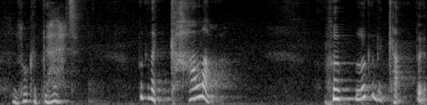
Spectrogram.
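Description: A woman's somewhat breathy voice has a dark, mellow tone and swings very widely in pitch. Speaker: urban explorer vlogger. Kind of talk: casual vlog commentary. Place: empty room. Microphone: phone near.

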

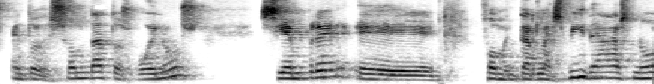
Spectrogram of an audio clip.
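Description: The voice is somewhat breathy, with lively intonation. It moves at a moderate pace over a quiet background. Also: woman. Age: 40s. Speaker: cultural manager and innovation consultant; workshop instructor. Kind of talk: online masterclass lecture. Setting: video call. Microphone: video call.

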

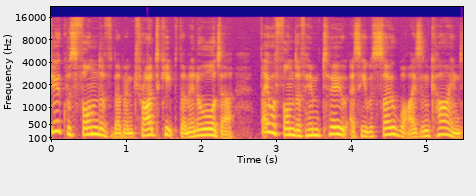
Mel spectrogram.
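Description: Reading done in a natural voice

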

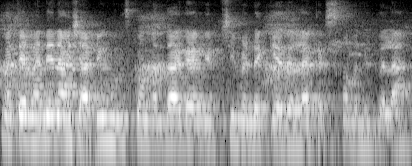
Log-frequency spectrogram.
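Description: A woman with a North Karnataka accent speaks at a medium pitch in monotone, flat intonation. Room echo and noticeable background noise are audible. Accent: north Karnataka Kannada. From Haveri district, northern Karnataka. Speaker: vlogger and tailor. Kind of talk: casual talk to camera, reading viewer comments.

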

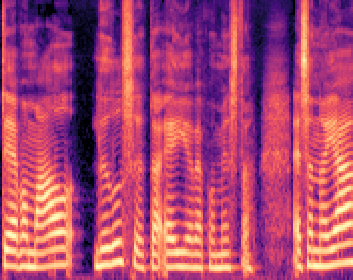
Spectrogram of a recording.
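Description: Against a quiet background, a woman talks at a moderate pace. Her intonation stays fairly even. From Denmark. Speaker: mayor; podcast guest. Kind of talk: interview. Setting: office. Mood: calm, reflective. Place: meeting room. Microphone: headset.

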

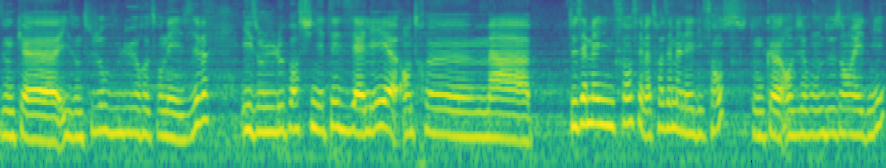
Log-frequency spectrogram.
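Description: Fairly low in pitch, a woman talks at a fast pace in a dark, mellow tone. Her pitch varies in an ordinary way.

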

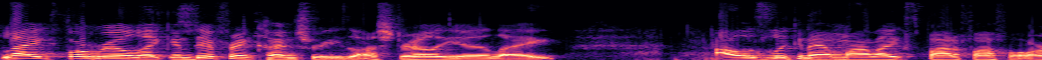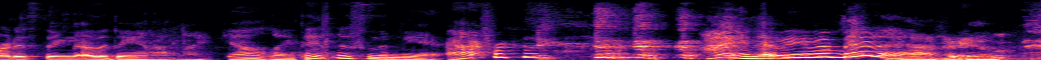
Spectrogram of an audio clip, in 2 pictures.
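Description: Over light background noise, a woman speaks with an American accent. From North Carolina, USA. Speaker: singer-songwriter. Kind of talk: interview answer. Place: studio.

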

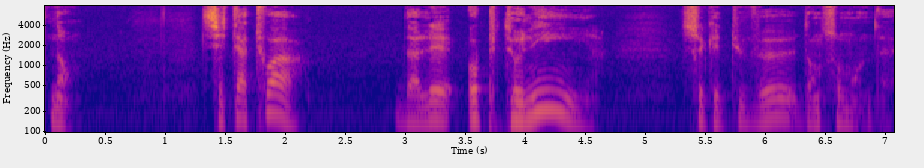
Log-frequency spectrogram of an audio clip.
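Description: A man's somewhat breathy voice at medium pitch, with very wide pitch swings, a very slow pace and long, frequent pauses, dry with no echo against a quiet background. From Iran. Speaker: radio host. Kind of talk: call-in talk radio. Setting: studio. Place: studio. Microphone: studio mic.

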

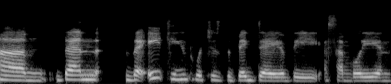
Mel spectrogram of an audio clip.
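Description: Against a quiet background, a woman speaks at a fairly slow pace with fairly even intonation in a dry sound with no echo. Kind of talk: keynote talk on a video call. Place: home room. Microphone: video call.

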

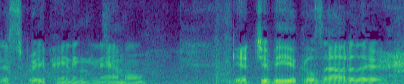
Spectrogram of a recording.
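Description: A man's voice comes through dry, with no echo. Noticeable background noise sits behind him. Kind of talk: casual vlog chat. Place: garden. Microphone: phone near.

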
